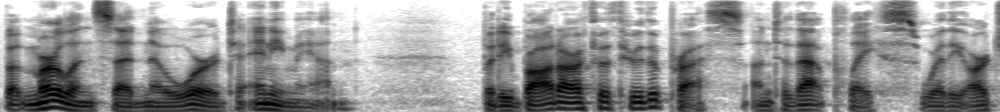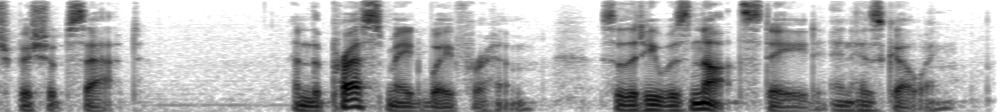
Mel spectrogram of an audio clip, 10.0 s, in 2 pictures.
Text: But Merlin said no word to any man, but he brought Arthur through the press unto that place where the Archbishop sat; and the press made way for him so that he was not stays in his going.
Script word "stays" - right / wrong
wrong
